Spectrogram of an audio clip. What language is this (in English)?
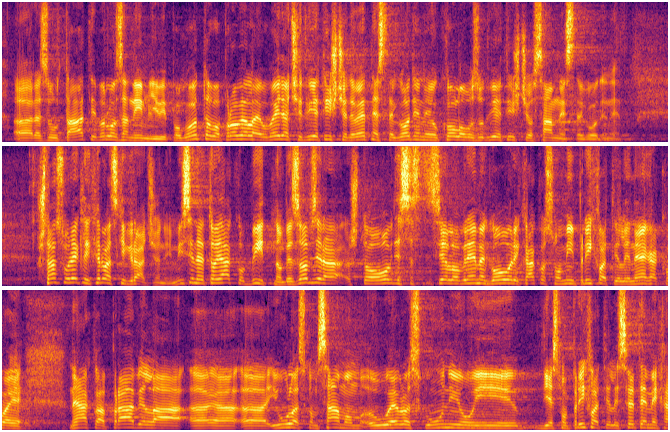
Croatian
